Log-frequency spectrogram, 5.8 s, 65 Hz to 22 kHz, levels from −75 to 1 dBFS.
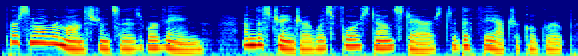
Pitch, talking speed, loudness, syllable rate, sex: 165 Hz, 155 wpm, -17 LUFS, 4.7 syllables/s, female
